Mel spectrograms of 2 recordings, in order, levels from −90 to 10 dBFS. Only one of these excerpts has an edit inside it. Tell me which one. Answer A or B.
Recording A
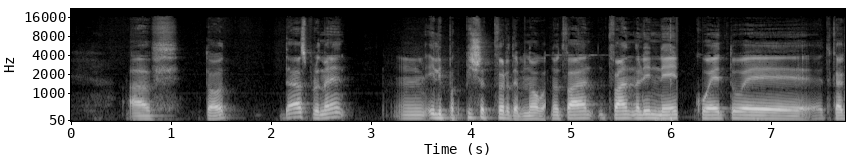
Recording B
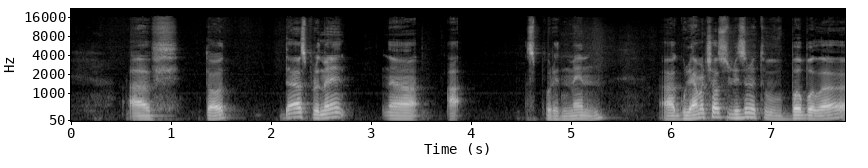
A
